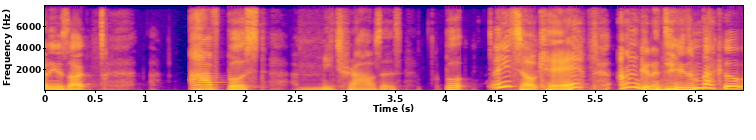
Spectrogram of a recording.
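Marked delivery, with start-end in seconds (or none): 1.5-7.0 high, swooping, drawn-out cartoon character voice. Describing a man whose voice changed after his hangover; imitating his cartoon-character voice. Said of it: "started talking like a cartoon character".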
